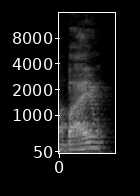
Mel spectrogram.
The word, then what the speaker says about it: BeOn: Só fazendo uma correção, a gente se escreve Beon, mas a gente fala B.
